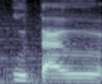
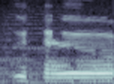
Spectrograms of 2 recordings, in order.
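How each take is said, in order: First: The word ends with an 'ow' sound. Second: The word ends with an 'oo' sound. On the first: "the correct pronunciation way" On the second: "The American way"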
